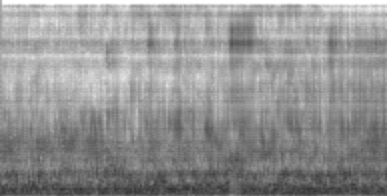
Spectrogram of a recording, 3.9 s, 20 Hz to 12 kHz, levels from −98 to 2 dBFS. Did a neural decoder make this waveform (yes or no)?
yes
